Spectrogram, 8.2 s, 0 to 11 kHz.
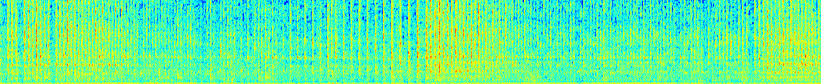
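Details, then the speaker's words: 1947 Chrysler brought back to life after sitting: a deep, steady low rumble holding an even idle for several seconds with no dropouts. It is running on its own. "It should uh just start at idle pretty good."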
